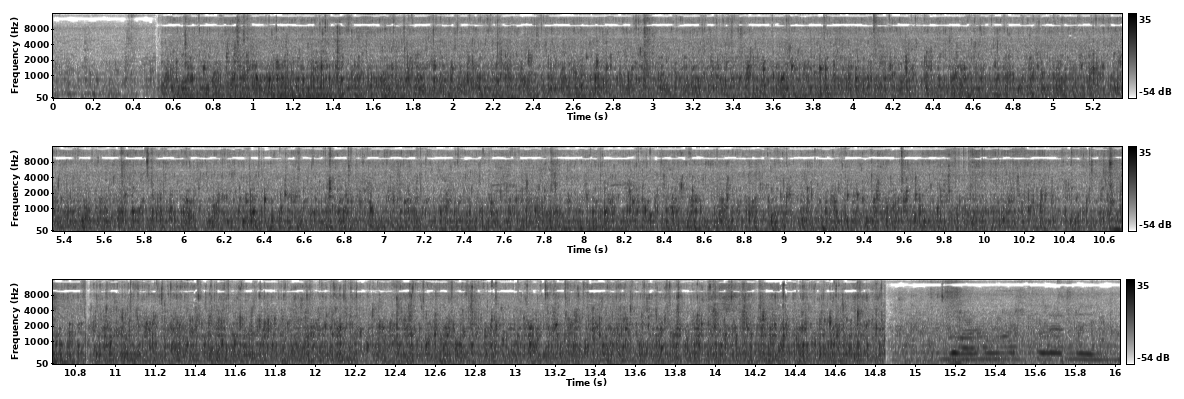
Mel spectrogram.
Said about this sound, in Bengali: ঝোল ফুটে গেছে, এবার মাছটা দিয়ে দিই।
